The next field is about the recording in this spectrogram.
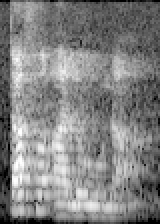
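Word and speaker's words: تفعلون: So this will be pronounced taf'aluna.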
